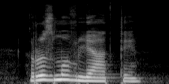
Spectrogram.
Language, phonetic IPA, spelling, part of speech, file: Ukrainian, [rɔzmɔu̯ˈlʲate], розмовляти, verb, Uk-розмовляти.ogg
- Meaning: to talk, to speak, to converse, to chat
